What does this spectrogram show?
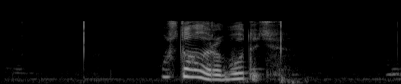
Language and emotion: Russian, sad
